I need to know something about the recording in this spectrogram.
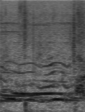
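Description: wolves howling

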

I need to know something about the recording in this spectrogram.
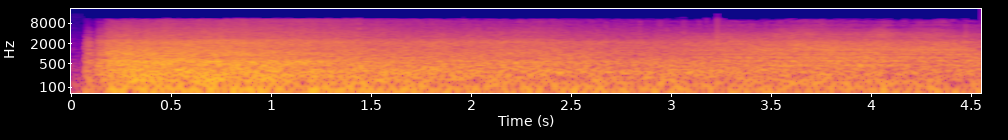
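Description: rushing river current

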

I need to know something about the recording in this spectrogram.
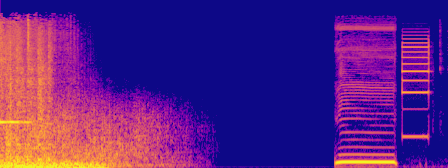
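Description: self-destruct explosion sound effect

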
